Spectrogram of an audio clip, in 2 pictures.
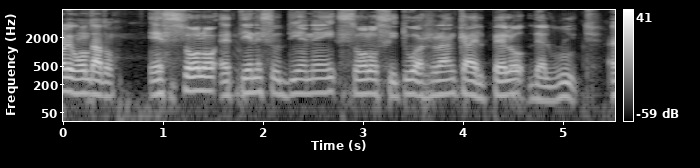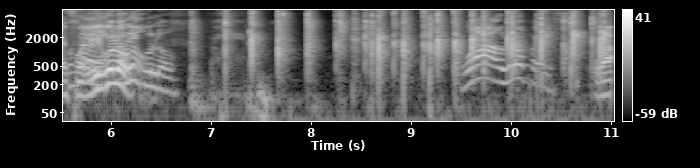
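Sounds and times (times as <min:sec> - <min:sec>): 
speech: 0:00.0 - 0:06.8, 0:09.6 - 0:11.0
small group clapping: 0:06.8 - 0:11.0.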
